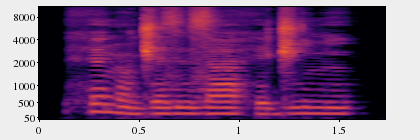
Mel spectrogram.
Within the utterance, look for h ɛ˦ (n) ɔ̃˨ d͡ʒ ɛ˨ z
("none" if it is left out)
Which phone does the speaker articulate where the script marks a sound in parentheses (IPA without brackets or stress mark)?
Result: n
